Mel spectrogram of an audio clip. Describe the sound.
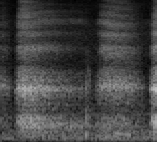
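A person imitates the heavy, raspy breathing of the masked killer played by Patrick Dempsey in a movie: two long drawn breaths, then the start of a third, each a loud hissing rush of air with a slow, menacing rhythm.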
